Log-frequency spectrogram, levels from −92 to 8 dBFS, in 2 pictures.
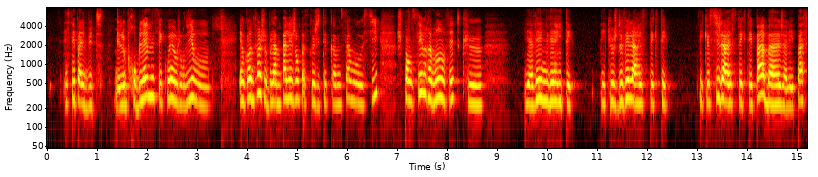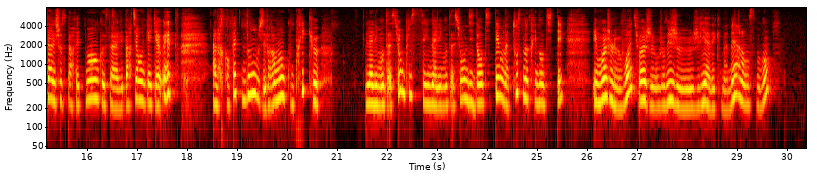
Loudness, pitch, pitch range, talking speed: -21 LUFS, 260 Hz, 235-295 Hz, 205 wpm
